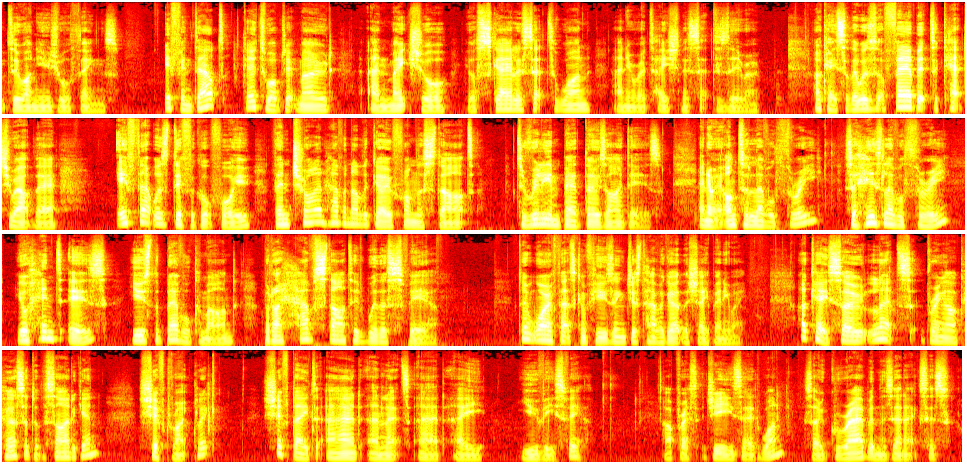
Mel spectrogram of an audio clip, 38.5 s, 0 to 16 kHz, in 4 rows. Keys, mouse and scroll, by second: 2.4 Tab, 18.6 middle click, 27.3-30.7 middle drag, 30.7 shift+right click, 31.9 shift+a, 35.8 g.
